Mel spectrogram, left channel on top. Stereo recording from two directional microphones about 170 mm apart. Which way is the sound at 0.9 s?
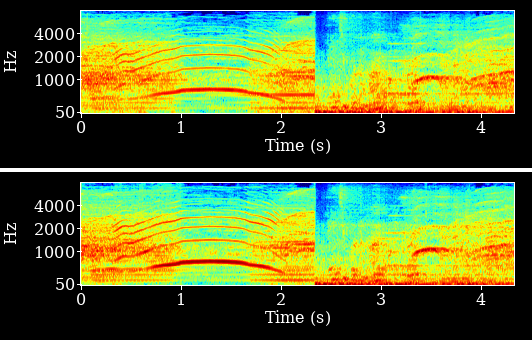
15° right (ahead or behind).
